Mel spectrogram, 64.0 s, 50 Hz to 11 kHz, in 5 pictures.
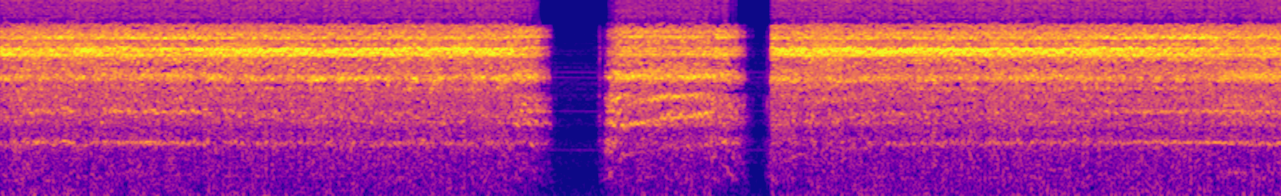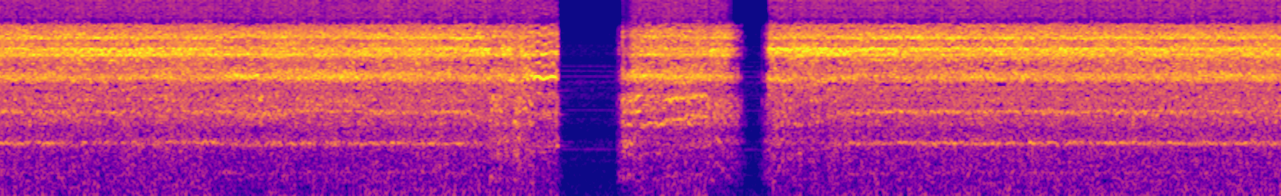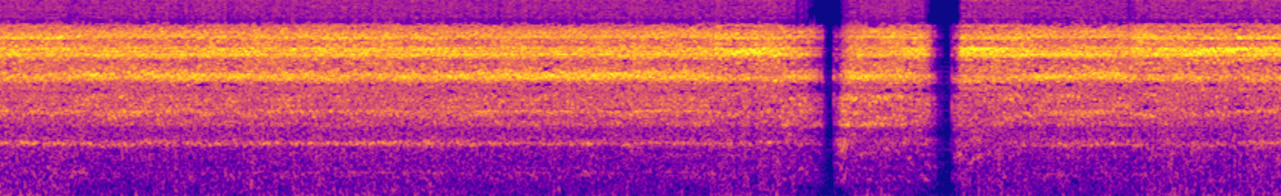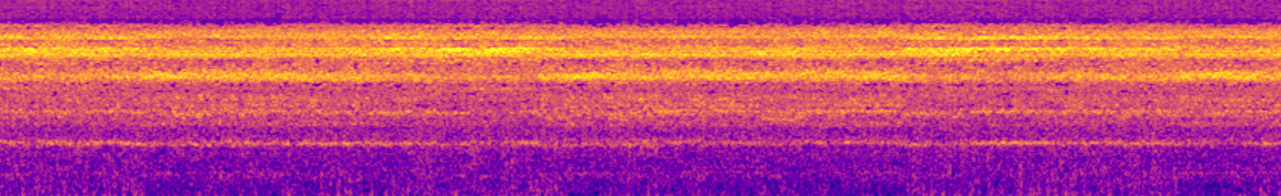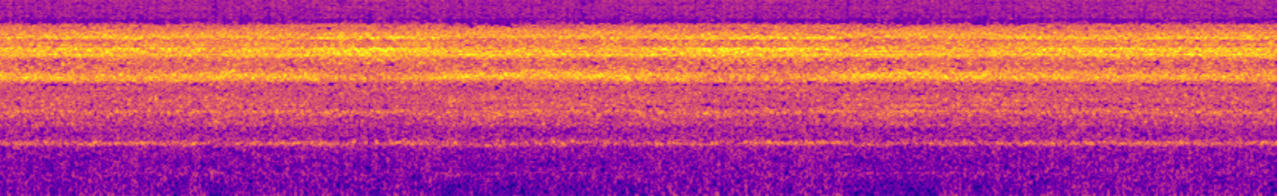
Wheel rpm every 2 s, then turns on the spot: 220, 210, 150, 100, 180, 220, 230, 230, 220, 100, 150, 230, 230, 230, 230, 230, 190, 100, 220, 230, 230, 220, 220, 220, 230, 230, 230, 230, 230, 230, 230, 230.
none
